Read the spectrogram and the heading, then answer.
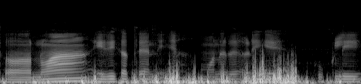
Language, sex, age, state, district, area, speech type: Santali, male, 45-60, Odisha, Mayurbhanj, rural, spontaneous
